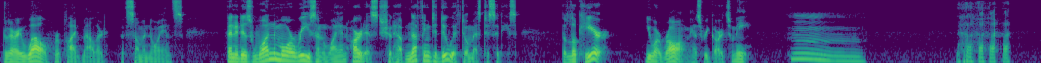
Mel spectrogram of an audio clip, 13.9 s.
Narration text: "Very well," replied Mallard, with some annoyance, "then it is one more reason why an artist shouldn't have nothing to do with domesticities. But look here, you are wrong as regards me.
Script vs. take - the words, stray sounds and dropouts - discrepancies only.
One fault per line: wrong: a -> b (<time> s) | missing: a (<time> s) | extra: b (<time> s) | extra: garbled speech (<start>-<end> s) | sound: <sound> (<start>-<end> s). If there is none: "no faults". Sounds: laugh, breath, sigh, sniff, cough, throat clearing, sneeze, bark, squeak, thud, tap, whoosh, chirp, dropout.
wrong: shouldn't -> should (5.1 s)
sound: sigh (10.5-11.6 s)
sound: laugh (12.7-13.5 s)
